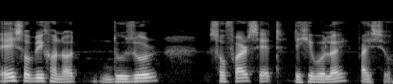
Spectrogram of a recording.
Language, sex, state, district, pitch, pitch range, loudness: Assamese, male, Assam, Kamrup Metropolitan, 140 Hz, 125-155 Hz, -18 LUFS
